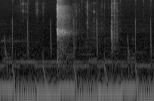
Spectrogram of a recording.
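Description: Wooden popsicle stick snapped through with cutting pliers: one sharp crack about a second in, over background music with a steady beat.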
